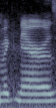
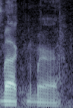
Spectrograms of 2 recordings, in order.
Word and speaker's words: McNamara: the fire in John McNaira's eyes. I think I think I pronounced that wrong, but I mean, he looks angry right now, even though they're up by 23 points. McNamara. There we go. McNamara.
